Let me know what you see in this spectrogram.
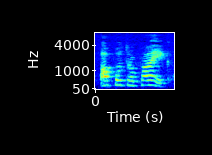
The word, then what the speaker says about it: apotropaic: The way you pronounce it, is there's no H there. – So how would you pronounce it? – Well, apotropaic, I would say.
